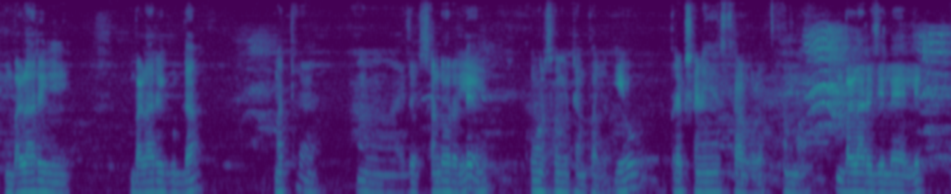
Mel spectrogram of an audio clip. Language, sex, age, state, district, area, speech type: Kannada, male, 30-45, Karnataka, Bellary, rural, spontaneous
